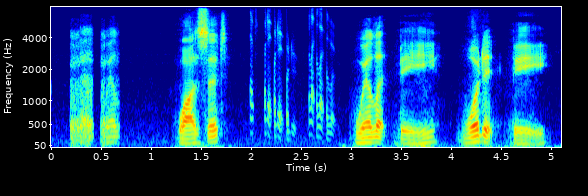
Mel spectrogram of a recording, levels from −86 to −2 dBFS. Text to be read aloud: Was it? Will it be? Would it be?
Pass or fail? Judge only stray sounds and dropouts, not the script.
fail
